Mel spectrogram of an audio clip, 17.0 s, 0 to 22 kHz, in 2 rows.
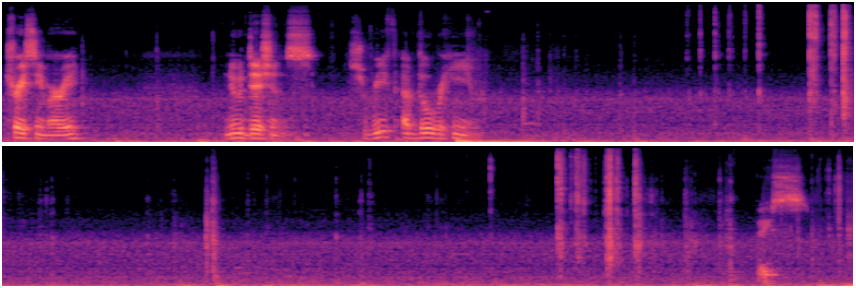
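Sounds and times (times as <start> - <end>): trading cards flipped: 6.3 - 9.2, 14.1 - 16.0.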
